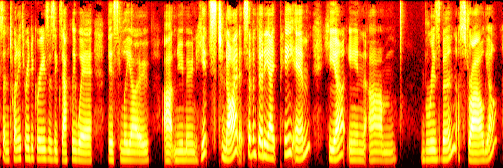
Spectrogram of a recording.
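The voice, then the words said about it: Broad Australian accent with twang. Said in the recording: “sounded very Aussie there, didn't I? ... why do we sound like bogans? ... I've got that twang, baby, that fucking twang.”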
